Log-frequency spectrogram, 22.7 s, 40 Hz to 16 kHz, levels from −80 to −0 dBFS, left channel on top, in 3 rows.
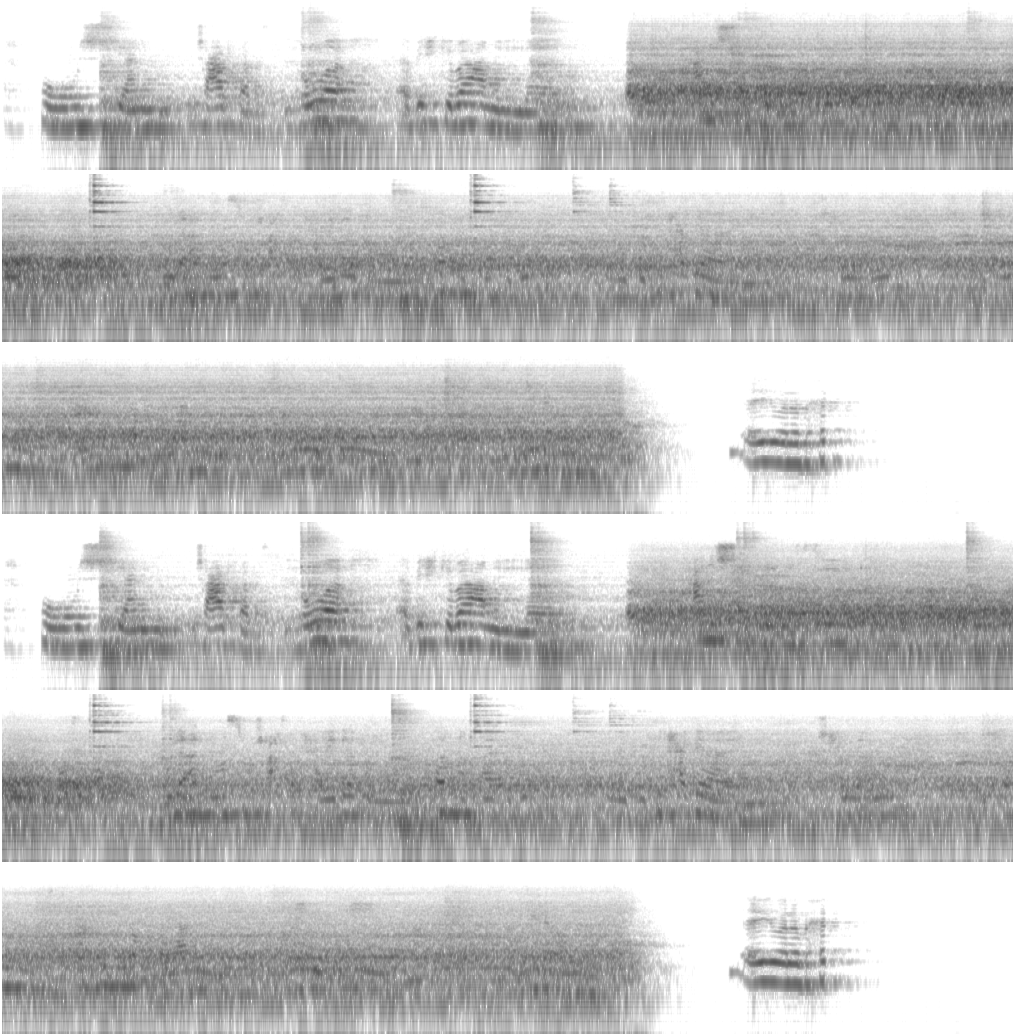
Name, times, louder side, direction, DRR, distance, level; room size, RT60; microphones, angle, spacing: voice 1, 0.3-4.3 5.1-11.6 12.1-14.3 14.8-18.3 18.9-19.8, right 2 dB, 30° right, 3.5 m, -39 dB
Clock, 0.7-12.0, right 2 dB, 85° right, 3.9 m, -45 dB
sound 1, 4.7-19.8, left 2 dB, 35° left, 6.1 m, -33 dB
sound 2, 8.2-8.9 11.1-11.6 11.9-12.6, left 5 dB, 10° left, 3.5 m, -37 dB
voice 2, 20.6-21.3, right 3 dB, 70° right, 1.1 m, -36 dB
17.5 x 16.5 x 9.3 m
head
